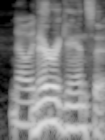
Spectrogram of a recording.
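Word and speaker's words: Narragansett: Narroaganset.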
